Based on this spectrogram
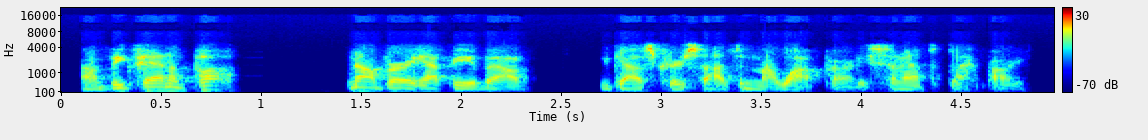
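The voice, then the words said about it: Slight southern accent. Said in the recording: “weird little southern accent ... Weird little accent.”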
